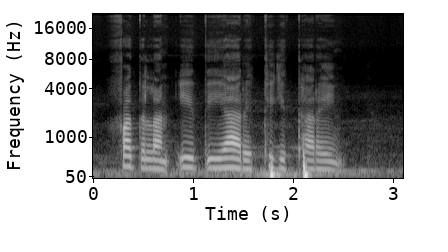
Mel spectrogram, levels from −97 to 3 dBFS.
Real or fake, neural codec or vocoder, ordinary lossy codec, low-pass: real; none; none; none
